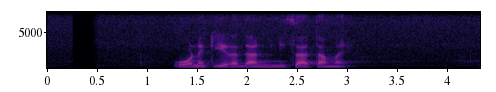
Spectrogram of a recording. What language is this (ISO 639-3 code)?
sin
